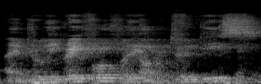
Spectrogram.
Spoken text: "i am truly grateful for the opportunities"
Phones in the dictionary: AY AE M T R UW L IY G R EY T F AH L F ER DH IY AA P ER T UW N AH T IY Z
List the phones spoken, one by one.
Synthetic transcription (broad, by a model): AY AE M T UW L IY G R EY T F AH L F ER DH IY AA P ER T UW N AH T IY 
